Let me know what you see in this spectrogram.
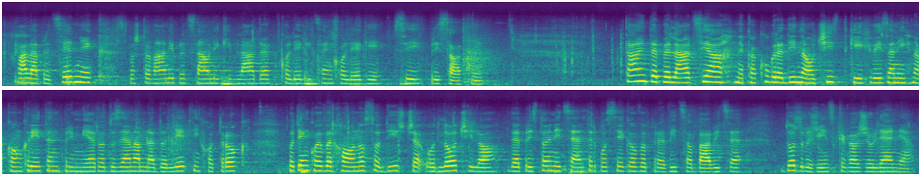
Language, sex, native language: Slovenian, female, Slovenian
